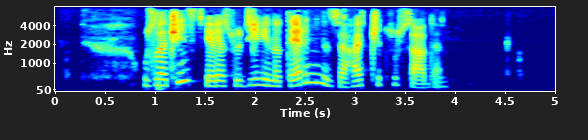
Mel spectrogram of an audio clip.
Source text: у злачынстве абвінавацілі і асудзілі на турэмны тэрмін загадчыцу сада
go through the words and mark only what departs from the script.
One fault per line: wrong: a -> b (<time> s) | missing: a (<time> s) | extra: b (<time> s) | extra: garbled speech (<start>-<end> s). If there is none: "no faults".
missing: абвінавацілі (1.5 s)
missing: турэмны (2.3 s)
